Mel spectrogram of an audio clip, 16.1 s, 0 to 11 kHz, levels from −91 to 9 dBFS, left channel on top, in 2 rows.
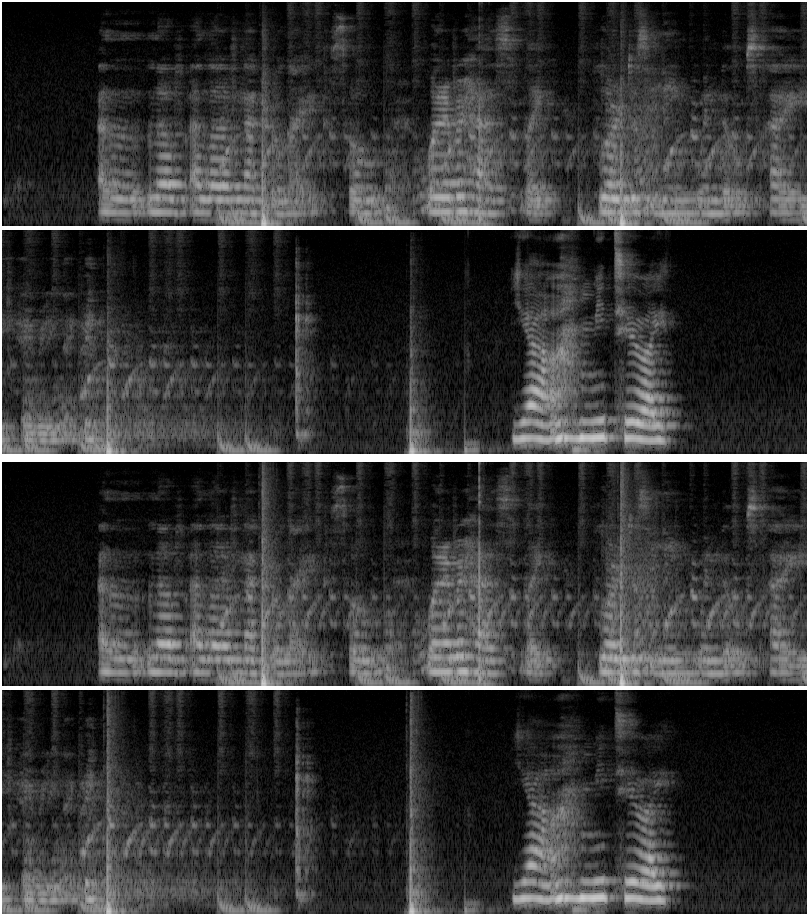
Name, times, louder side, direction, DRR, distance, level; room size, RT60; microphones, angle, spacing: voice 1, 1.0-3.8 4.2-5.4 5.9-9.1 11.0-11.1, equal, 25° left, 2 dB, 5.6 m, -30 dB
sound 1, 2.1-11.1, equal, 5° right, 4.6 m, -39 dB
sound 2, 2.5-3.2 4.0-5.0 6.1-6.7 7.6-8.1 9.0-9.7 10.6-10.8 12.1-12.7, right 2 dB, 65° right, 0.7 m, -27 dB
voice 2, 13.1-14.7, equal, 75° left, 10 dB, 1.3 m, -19 dB
18.0 x 12.5 x 6.5 m, 0.43 s
head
